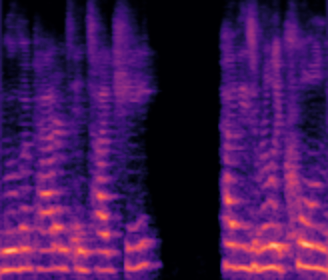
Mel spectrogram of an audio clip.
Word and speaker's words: chi: how to cultivate the chi. Chi is energy, whether it's spelled C-H-I, as in Tai Chi, or it's spelled Q-I, as in Qi Kong. Different culture, times, different spellings.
